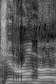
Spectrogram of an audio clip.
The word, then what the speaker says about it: Girona: Against Girona, and I'm probably mispronouncing that, right? – Girona. – There you go.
